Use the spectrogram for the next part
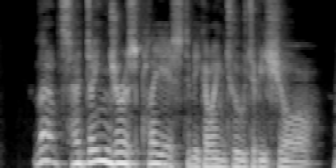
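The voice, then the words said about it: Exaggerated comedy Irish accent. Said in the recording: “my grotesque butchering of a comedy Irish accent”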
